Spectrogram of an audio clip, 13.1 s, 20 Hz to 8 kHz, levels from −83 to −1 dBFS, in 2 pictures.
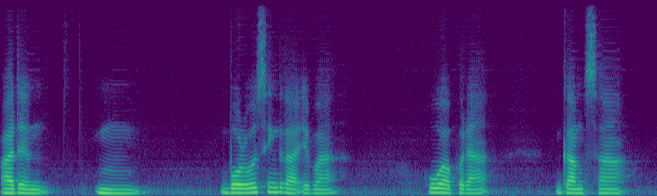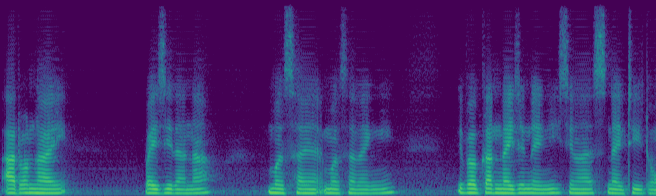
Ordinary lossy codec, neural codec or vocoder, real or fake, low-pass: none; codec, 16 kHz, 0.3 kbps, FocalCodec; fake; none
